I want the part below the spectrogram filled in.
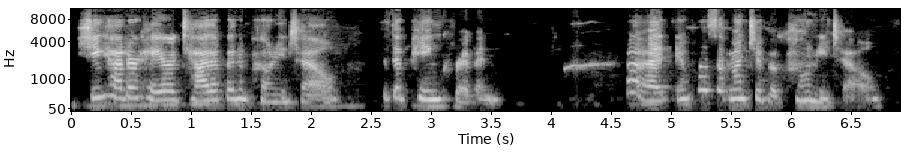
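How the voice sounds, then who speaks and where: A woman's voice: sits high, sing-song, normal speed, creaky, sharp tone, breathy edge, no room sound, rough recording. A woman reading a children's book aloud as a teacher would, telling the story as narrator.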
